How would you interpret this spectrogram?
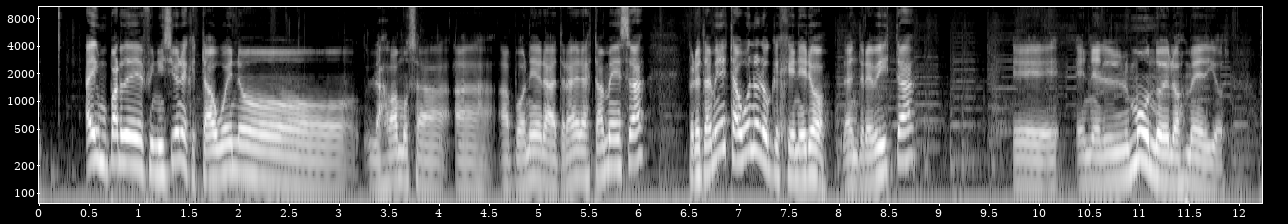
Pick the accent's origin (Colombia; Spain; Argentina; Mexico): Argentina; Quilmes, Buenos Aires Province; Soy de Quilmes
